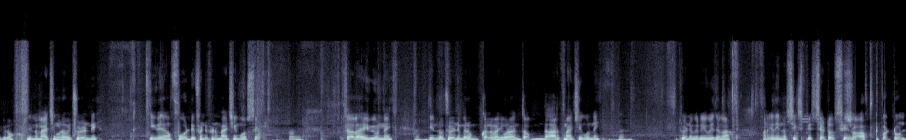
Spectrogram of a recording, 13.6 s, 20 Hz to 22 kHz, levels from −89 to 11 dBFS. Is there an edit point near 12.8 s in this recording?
yes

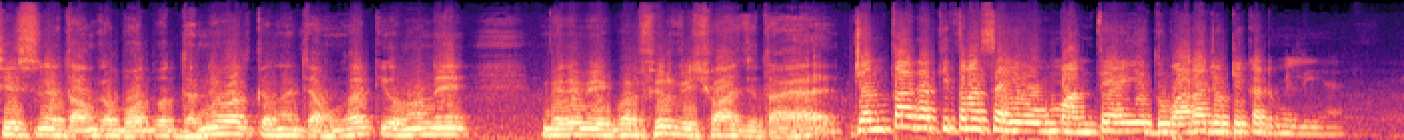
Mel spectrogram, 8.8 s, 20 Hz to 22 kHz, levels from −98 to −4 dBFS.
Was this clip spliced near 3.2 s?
no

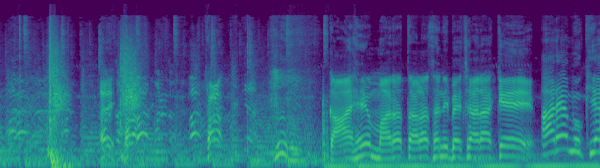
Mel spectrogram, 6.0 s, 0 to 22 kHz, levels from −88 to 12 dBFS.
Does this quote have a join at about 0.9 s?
no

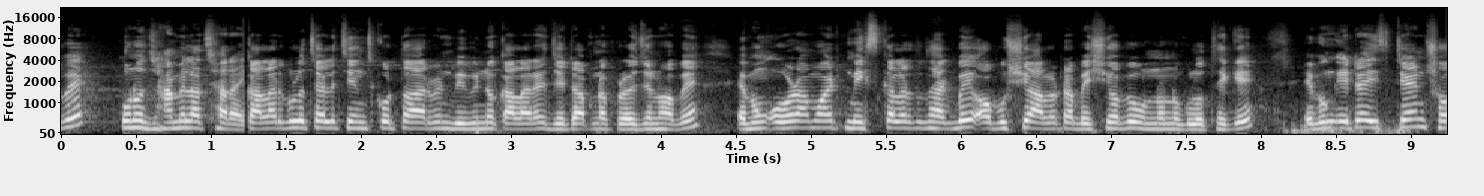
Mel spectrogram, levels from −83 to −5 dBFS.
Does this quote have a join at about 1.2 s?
yes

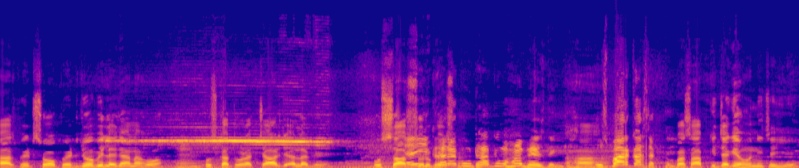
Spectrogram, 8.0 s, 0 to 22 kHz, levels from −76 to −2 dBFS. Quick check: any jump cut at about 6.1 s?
no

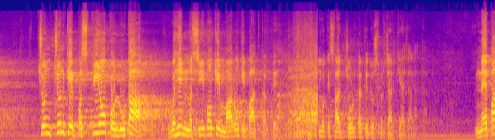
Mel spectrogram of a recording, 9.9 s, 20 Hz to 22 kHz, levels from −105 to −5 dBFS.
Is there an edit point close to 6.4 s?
yes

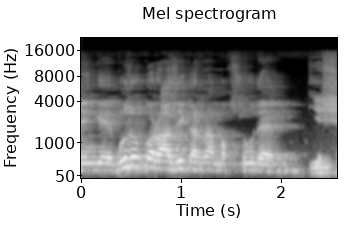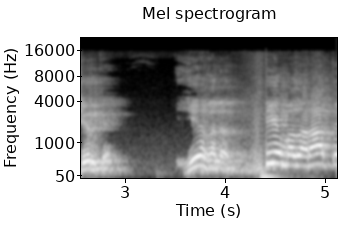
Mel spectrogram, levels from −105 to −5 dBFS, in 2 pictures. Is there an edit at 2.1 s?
yes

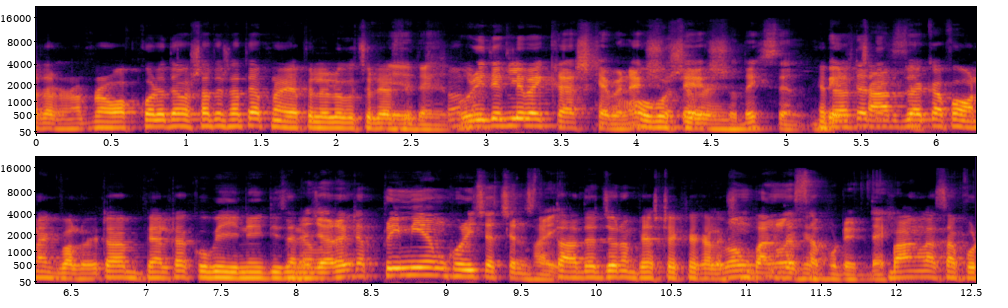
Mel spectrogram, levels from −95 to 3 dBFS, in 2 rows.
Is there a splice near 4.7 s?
no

